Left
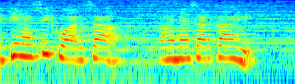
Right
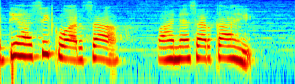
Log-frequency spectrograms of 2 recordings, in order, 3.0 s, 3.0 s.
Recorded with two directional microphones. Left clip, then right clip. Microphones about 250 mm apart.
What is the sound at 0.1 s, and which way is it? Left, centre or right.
A woman's voice, right.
